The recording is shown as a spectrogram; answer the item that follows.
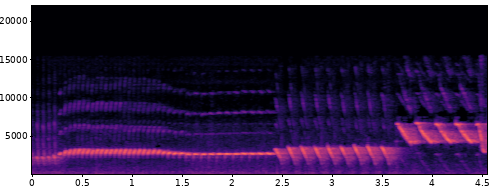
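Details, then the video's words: Yellow canary in song, holding a long steady whistled tone, then switching to a rapid run of sharp descending notes and finishing with a high, buzzy trill. "yellow canary singing"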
